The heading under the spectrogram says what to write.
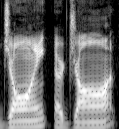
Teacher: it becomes corrupted through the lenition of the final sound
